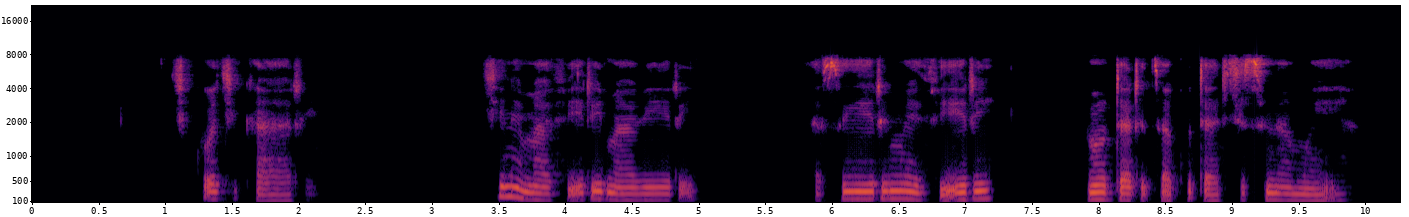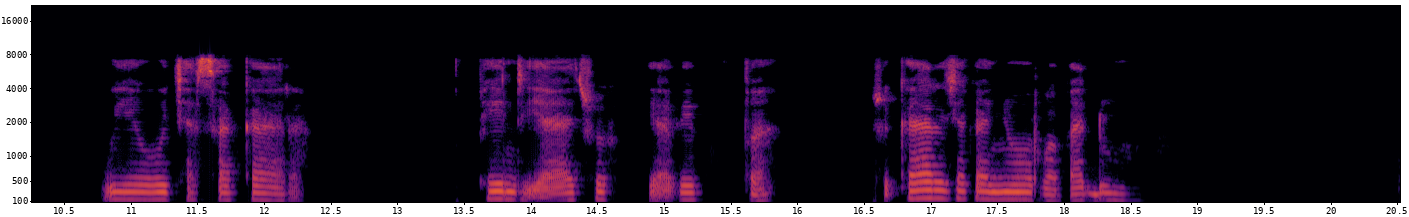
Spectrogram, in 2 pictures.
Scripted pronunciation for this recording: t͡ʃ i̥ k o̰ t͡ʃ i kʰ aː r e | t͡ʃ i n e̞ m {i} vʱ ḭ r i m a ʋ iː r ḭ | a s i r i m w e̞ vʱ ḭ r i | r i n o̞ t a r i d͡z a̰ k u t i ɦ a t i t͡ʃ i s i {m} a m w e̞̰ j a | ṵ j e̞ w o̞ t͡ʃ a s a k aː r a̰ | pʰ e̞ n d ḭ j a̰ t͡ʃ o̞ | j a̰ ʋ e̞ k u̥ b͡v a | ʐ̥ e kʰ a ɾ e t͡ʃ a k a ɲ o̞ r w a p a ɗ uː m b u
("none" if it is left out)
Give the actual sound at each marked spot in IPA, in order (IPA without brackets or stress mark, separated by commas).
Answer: a, n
